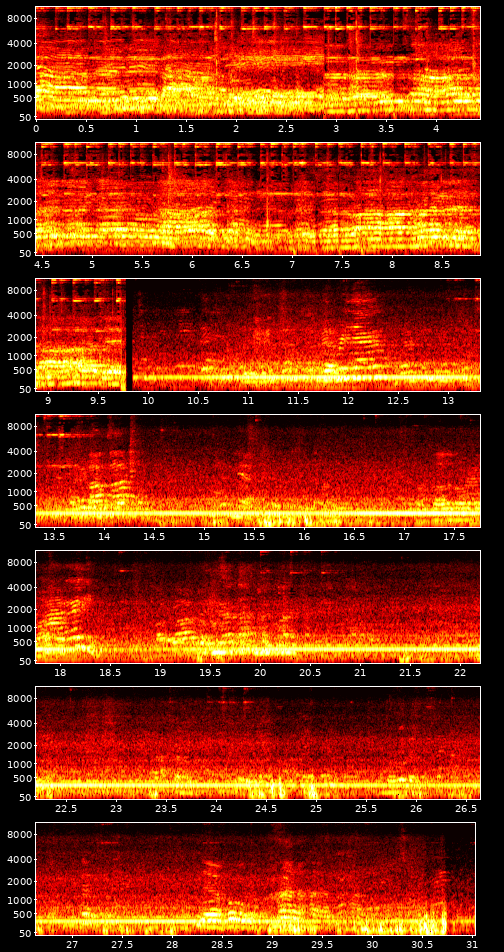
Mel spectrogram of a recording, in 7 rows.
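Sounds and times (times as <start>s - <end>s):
high repeating jingle: 0.0s - 9.8s
voices chanting a hymn: 0.0s - 9.8s
steady hum: 0.0s - 10.4s.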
